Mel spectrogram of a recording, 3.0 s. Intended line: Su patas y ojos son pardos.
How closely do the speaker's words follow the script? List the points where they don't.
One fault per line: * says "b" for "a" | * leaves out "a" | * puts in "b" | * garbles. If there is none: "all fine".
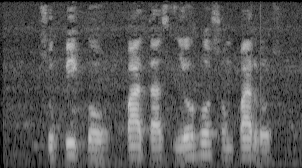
* puts in "pico"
